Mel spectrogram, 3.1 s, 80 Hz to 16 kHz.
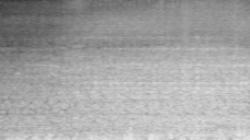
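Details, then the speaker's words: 2014 Range Rover Sport 3.0-litre with Brembo brakes, warm, heard from outside while rolling then braking after anti-squeal cleaning and paste: only tyre and road rumble, no squeal or scraping; quiet brakes. "und jetzt bremsen ganz gesund und ganz geschmeidig"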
